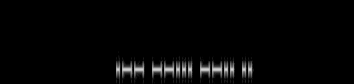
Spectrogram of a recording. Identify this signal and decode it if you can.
Morse code, heard as a keyed tone, about 40 wpm, 700 Hz. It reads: W7ZI
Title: USA Call Signs - 4 Characters - 2x Character Spacing - 40wpm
